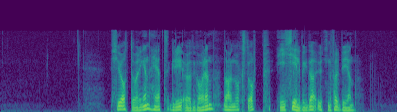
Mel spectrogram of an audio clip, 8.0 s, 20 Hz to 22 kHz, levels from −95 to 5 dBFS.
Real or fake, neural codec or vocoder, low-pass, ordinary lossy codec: real; none; 7.2 kHz; AAC, 32 kbps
